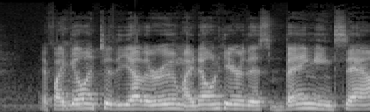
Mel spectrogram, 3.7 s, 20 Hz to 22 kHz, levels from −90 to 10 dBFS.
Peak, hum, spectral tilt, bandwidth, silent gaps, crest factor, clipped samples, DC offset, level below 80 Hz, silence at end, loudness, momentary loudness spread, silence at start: 0 dBFS; none; -5.5 dB/octave; 14 kHz; none; 14 dB; under 0.1%; under 0.1%; -62 dBFS; 0 s; -14 LUFS; 4 LU; 0.4 s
